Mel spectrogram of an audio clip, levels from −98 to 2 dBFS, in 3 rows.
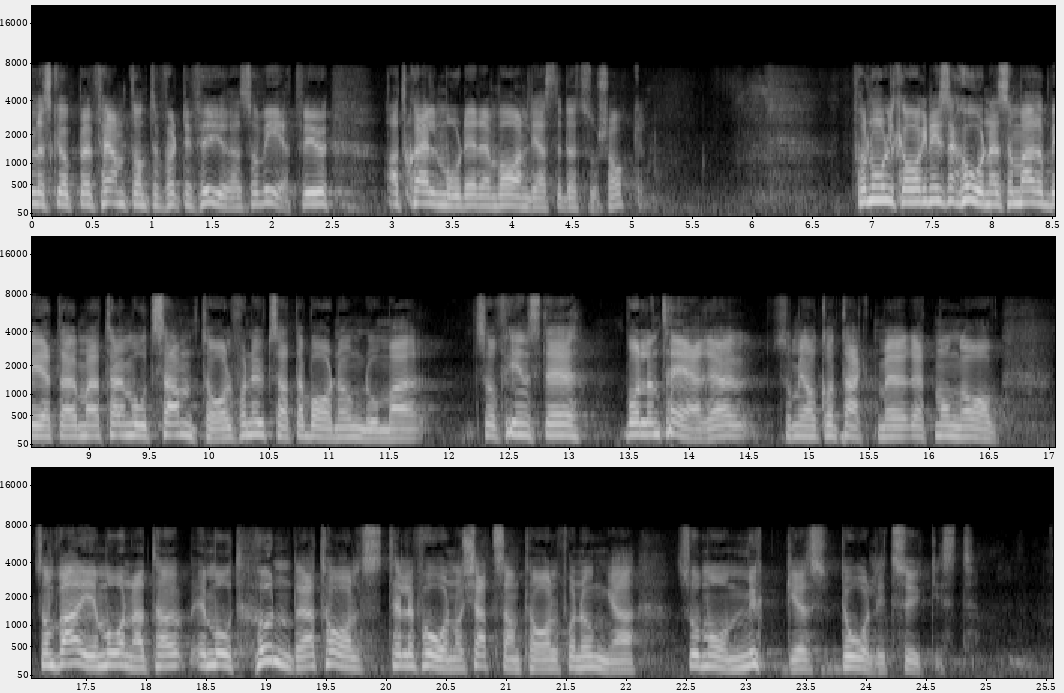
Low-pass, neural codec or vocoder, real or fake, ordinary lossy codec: none; none; real; none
